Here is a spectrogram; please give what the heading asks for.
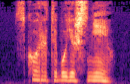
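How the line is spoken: Hurried whisper. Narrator (Russian): торопливо шепнула она

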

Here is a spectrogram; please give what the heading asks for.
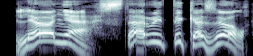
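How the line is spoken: Joyful yell. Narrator (Russian): радостно вопит Крейзи

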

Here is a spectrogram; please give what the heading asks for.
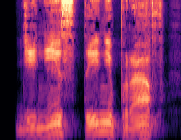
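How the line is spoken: Stern. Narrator (Russian): строго сказал Михаил

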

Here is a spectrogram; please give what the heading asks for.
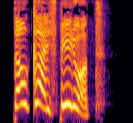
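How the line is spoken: Shouted. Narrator (Russian): крикнула Герасику

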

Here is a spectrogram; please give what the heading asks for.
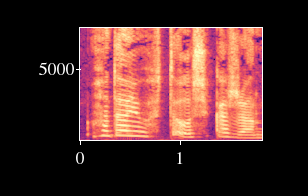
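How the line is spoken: Crushed, dejected mutter. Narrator (Ukrainian): пробормотів він убитим голосом

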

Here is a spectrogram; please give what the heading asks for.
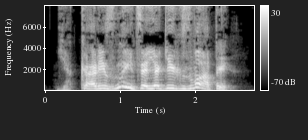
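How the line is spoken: Somewhat hysterical exclamation. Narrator (Ukrainian): дещо істерично вигукнула Герміона

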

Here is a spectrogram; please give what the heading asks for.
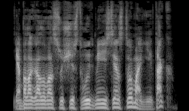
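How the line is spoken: Sudden sharp question. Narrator (Russian): вдруг резко спросил Вернон Дурсль

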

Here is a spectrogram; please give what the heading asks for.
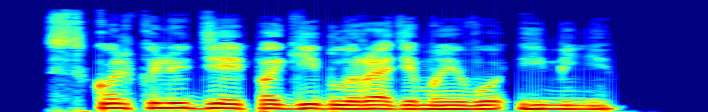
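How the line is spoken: Sighing. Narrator (Russian): вздохнул Стивен

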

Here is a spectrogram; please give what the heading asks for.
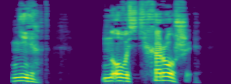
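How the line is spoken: Forced out reluctantly. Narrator (Russian): выдавила она наконец

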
